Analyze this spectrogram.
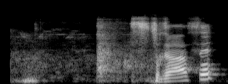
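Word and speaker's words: Straße: स्ट्रासे। बिल्कुल ठीक, स्ट्रासे, स्ट्रासे, ठीक है। डबल एस की साउंड है, स्ट्रासे।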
